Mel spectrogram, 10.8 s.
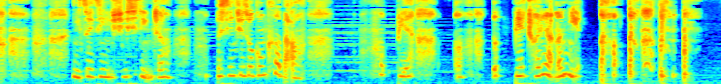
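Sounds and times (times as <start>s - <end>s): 
speech: 1.1s - 5.0s, 5.7s - 9.4s
cough: 9.0s - 10.6s.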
